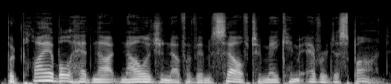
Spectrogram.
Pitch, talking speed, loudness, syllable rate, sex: 110 Hz, 200 wpm, -17 LUFS, 5.3 syllables/s, male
